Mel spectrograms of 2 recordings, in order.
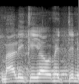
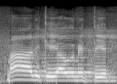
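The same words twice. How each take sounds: First: The first vowel of maliki is short. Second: The first vowel of maliki is long.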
